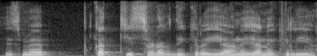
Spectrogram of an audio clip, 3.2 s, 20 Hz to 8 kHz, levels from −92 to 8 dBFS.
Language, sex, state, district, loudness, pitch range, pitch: Hindi, male, Jharkhand, Ranchi, -18 LUFS, 145-155 Hz, 150 Hz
